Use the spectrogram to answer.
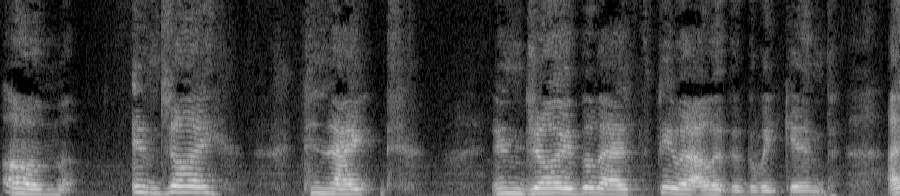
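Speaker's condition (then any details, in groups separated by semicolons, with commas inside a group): Cerebral palsy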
